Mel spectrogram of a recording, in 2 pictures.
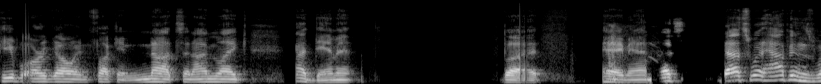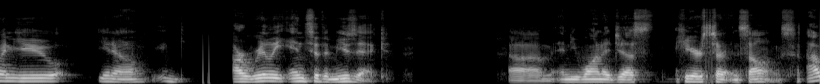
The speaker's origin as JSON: {"language": "English", "region": "New Jersey", "country": "United States", "said": "because, in you know, I would see him a lot in the New York, like, tri-state area, because obviously I'm from Jersey."}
